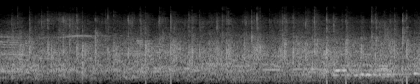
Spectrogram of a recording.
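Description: Small crowd of football spectators applauding at full time, with voices calling out. A referee's whistle blast dies away about a second in.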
